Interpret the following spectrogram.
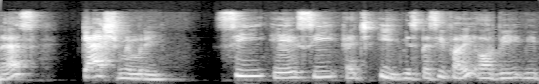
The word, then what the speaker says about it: cache: C-A-C-H-E, we specify, or we pronounce it as cache memory, which is the fastest of all the memory.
